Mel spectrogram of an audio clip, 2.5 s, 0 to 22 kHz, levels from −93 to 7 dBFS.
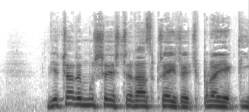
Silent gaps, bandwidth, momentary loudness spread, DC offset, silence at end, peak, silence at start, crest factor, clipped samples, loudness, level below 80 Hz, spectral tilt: none; 14.5 kHz; 5 LU; under 0.1%; 0 s; -2 dBFS; 0.5 s; 16 dB; under 0.1%; -18 LUFS; -56 dBFS; -5.5 dB/octave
